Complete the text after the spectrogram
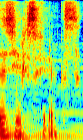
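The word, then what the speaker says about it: OSIRIS-REx: А новость о том, что НАСА взяла образец а, астероида Азирис Рекс. Да, вот так читается Азирис Рекс.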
